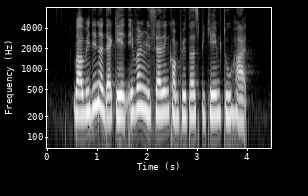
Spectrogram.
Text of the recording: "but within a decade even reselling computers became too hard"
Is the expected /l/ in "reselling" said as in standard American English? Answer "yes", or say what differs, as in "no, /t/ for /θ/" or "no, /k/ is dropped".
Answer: yes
